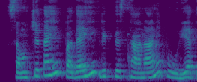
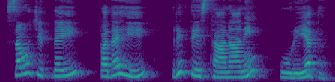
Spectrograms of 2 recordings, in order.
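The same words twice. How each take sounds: First: Said in the usual way. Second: Says समुचितै पदैहि रिक्त स्थानानि पूरयत slowly, each word drawn out; slow recitation. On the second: Shown as a demonstration. Teacher reading the exercise heading to students, slow and measured. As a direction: recite the Sanskrit instruction slowly for the class.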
